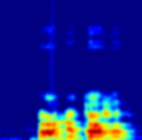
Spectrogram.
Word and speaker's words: बालकः: बालकः, मूषकः, अश्वः में जो 2 बिंदु हैं उसका उच्चारण हम ह की तरह करते हैं, बालकः, और इसे संस्कृत भाषा में विसर्ग कहते हैं।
